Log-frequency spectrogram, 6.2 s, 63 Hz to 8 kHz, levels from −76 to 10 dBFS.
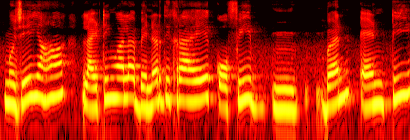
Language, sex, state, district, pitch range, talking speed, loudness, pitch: Hindi, female, Maharashtra, Mumbai Suburban, 205-270 Hz, 135 wpm, -13 LUFS, 245 Hz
